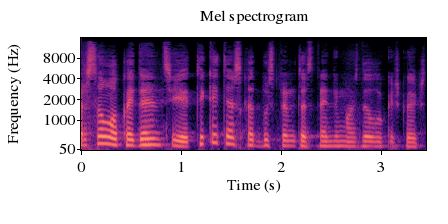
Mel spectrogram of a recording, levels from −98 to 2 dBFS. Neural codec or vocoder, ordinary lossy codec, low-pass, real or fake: codec, 44.1 kHz, 2.6 kbps, DAC; MP3, 64 kbps; 14.4 kHz; fake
